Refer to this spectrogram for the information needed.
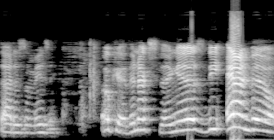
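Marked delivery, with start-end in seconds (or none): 1.3-3.4 very loud, full-throated screaming at full volume. Showing items in a game, the speaker moves to the next one, screaming really loud. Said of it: "I do realize I'm screaming really loud".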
